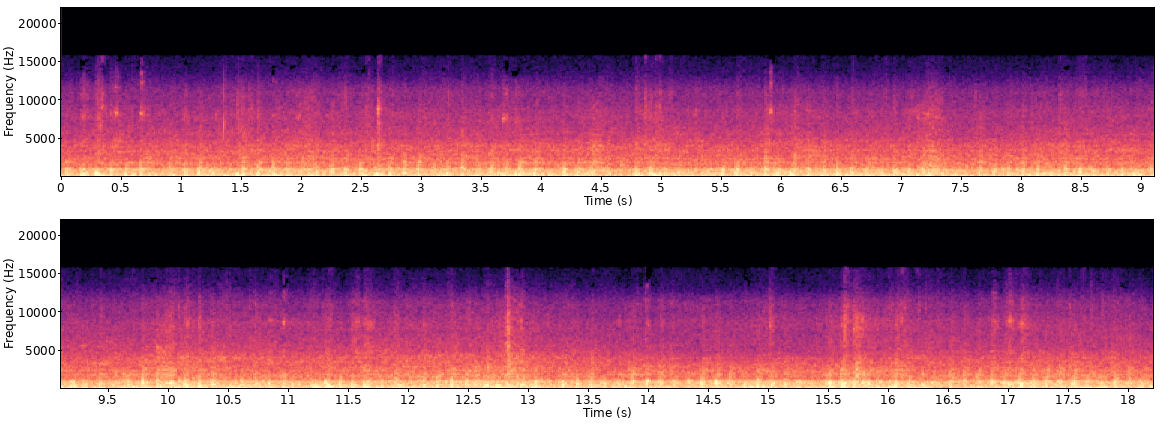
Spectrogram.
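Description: Passenger train coaches running at speed: a steady rumble and rush of wheels on rails, with occasional clicks of the wheels over rail joints, heard loud and open from the coach doorway.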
